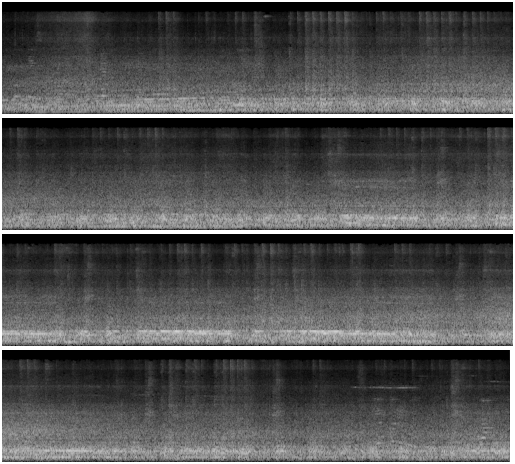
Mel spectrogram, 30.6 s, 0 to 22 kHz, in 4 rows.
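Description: ZiU-682G trolleybus heard from inside the passenger cabin while under way: the electric traction motor whine rises in pitch as it picks up speed at the start, then runs as a steady whine that wavers a little with speed, over a continuous road rumble.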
